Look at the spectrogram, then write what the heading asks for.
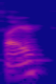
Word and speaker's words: FHIR: Health interoperability resources um fhir but pronounced fire and and if we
